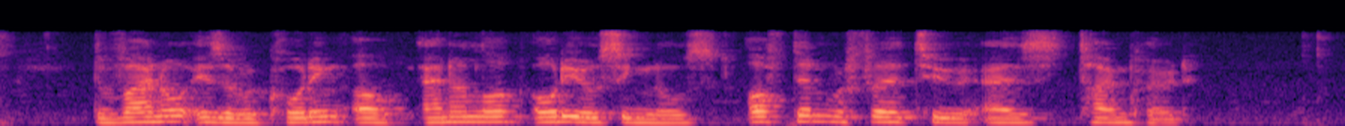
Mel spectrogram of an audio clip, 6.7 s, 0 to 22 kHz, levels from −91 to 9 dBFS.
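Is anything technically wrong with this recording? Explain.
Yes. There is an echo leak at 2.03 to 2.09 s and again at 6.46 to 6.52 s. In each, a faint delayed copy of the speech arrives about 456 ms after the original, roughly 35 to 40 dB below it, so it registers as a brief ghost. The likely cause is a far-end loudspeaker whose echo canceller let some microphone pickup through and sent it back. The band-limited sound, with nothing above 8 kHz, fits the G.722 call path.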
